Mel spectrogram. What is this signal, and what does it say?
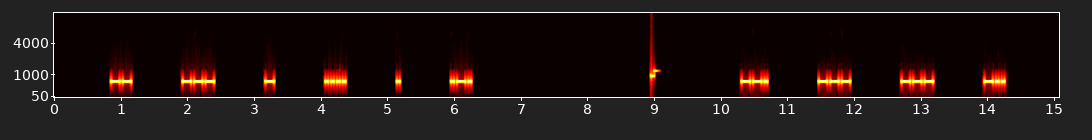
Morse code, heard as a keyed tone, about 28 wpm, spaced as for 10 wpm, 700 Hz. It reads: MOTHER GOOD
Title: 6x Character Spacing - Top 200 Words - 28wpm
